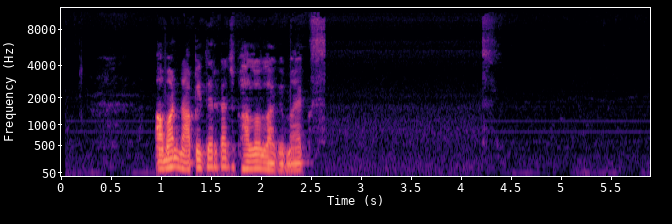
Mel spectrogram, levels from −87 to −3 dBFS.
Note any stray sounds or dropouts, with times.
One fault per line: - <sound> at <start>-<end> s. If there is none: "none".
none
